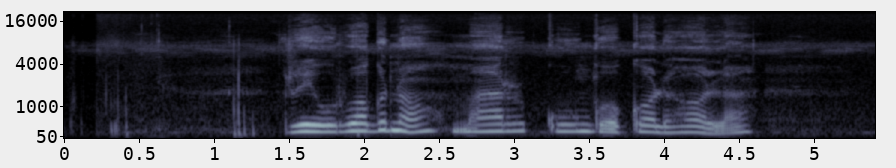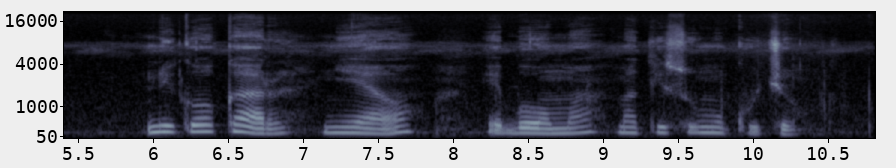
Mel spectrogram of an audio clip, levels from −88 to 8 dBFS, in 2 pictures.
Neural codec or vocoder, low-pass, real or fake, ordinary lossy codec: none; none; real; none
